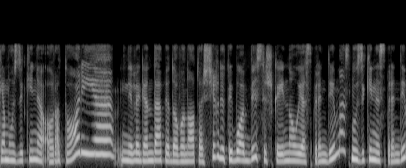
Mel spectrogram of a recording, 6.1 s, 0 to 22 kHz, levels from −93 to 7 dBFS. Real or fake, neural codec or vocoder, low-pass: fake; codec, 16 kHz, 4 kbps, X-Codec, HuBERT features, trained on balanced general audio; 7.2 kHz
